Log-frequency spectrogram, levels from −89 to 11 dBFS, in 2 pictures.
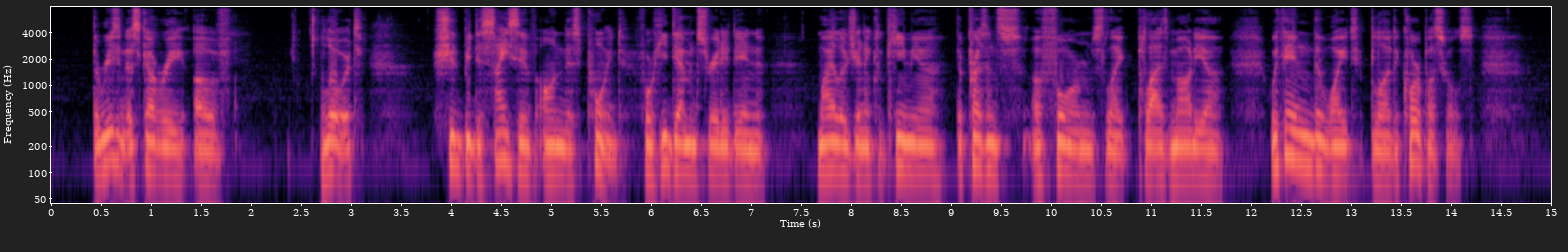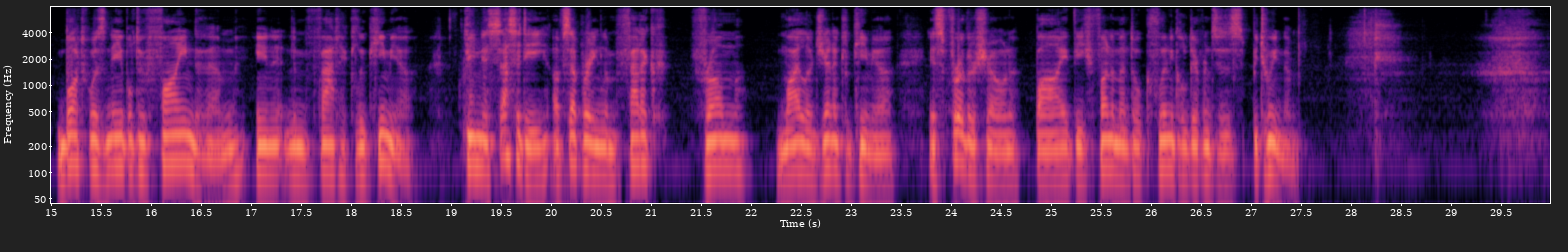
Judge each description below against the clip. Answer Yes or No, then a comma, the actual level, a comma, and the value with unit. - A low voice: Yes, low, 110 Hz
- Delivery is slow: Yes, slow, 110 wpm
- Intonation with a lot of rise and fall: Yes, wide, 7.7 semitones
